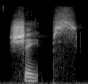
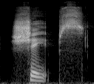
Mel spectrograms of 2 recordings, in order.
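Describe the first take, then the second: No difference in how they are said.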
